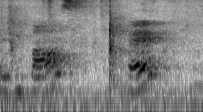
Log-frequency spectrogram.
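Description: A person's voice making two short wordless sounds, about half a second and a second and a half in, with a single sharp click in between.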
